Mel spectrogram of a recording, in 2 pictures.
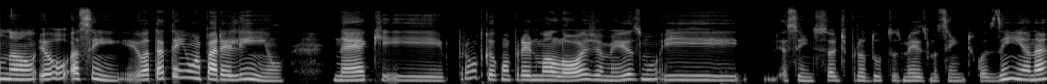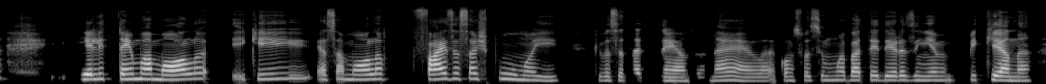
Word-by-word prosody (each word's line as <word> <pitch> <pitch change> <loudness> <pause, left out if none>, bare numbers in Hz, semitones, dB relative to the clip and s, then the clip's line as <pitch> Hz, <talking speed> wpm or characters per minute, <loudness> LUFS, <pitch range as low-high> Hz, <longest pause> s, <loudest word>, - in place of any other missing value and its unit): não. 230 -2 +3
Eu 250 +4 +1
assim, 230 -7 0
eu 220 - -4
até 230 +4 +3
tenho 320 +2 -3
um 290 - +1
aparelhinho, 220 - +2 0.5
né, 195 +1 +3
que 185 -3 -8
pronto, 310 +3 -8
que 230 - 0
eu - - -3
comprei 215 -1 -1
numa 205 -1 +1
loja 200 +4 +2
mesmo 230 +5 -4
e, 205 -2 -6 0.4
a - - -10
assim, 175 -4 -6
só 190 +3 -6
de 180 - -11
produtos 185 -1 -10
mesmo, 175 -1 -7
assim, 165 0 -11
de - - -15
cozinha, 220 +8 -2
né. 230 +4 +5 0.8
E 240 - +6
ele 240 +2 +5
tem 245 -1 +4
uma 250 -1 +7
mola, 235 +3 +6 0.2
e - - -7
que 265 +5 -3
essa - - -2
mola 230 +2 +3
f 245 - -10 0.4
faz 245 +2 +8
essa 260 0 0
espuma 240 -5 -3
aí, 185 -1 -6 0.3
que - - -17
você 185 -1 -4
está 180 0 -3
dizendo, 165 -2 -1 0.2
né, 185 0 -1
ela 170 0 -7
como 185 0 -8
se - - -7
fosse 190 +1 -7
uma 200 +1 -6
batedeirazinha 195 0 -2 0.2
pequena, 190 -4 +3
205 Hz, 155 wpm, -23 LUFS, 185-235 Hz, 0.8 s, faz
